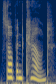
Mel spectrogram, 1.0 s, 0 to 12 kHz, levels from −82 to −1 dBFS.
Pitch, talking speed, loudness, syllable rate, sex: 225 Hz, 190 wpm, -17 LUFS, 3.8 syllables/s, female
